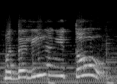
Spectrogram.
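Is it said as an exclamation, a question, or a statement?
exclamation. It is said with strong, exclaiming emotion. The speaker is expressing strong feeling. "may emosyon"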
